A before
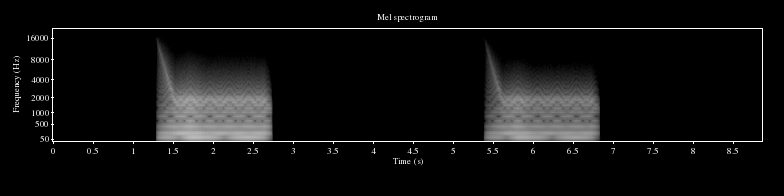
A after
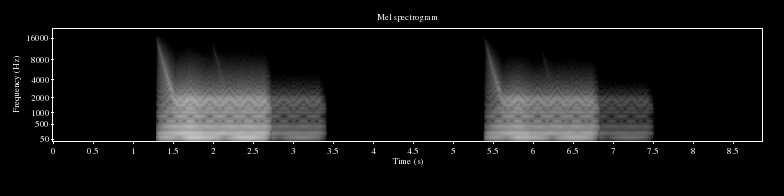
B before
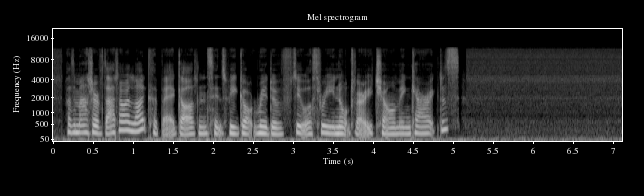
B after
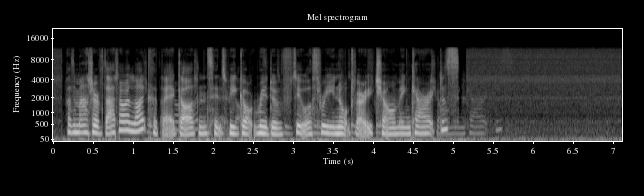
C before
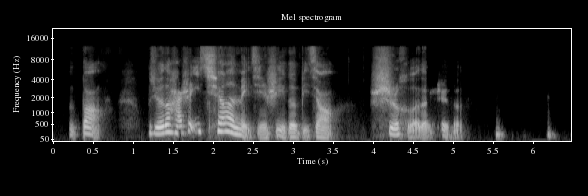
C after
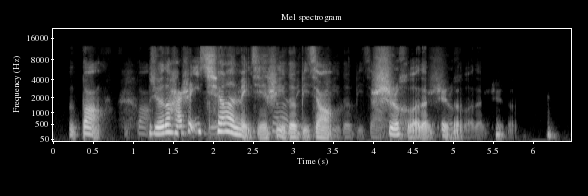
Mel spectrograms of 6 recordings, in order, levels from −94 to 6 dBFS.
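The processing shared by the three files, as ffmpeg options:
-af "aecho=1:1:681:0.075,volume=3dB"

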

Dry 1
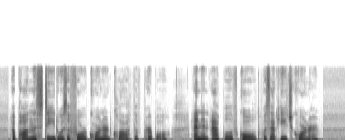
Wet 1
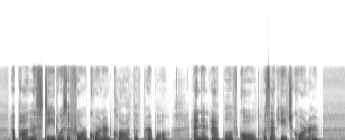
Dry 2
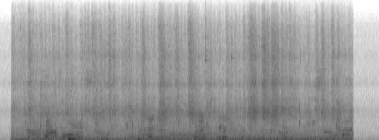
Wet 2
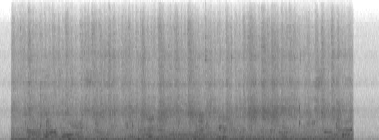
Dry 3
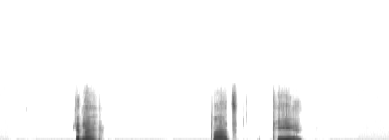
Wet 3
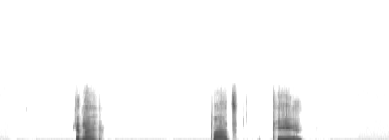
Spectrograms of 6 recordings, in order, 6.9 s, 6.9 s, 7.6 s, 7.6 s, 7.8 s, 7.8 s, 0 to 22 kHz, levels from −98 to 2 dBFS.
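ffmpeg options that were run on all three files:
-filter_complex "[0:a]acrossover=split=97|810|5000[a][b][c][d];[a]acompressor=threshold=-42dB:ratio=4[e];[b]acompressor=threshold=-33dB:ratio=4[f];[c]acompressor=threshold=-32dB:ratio=4[g];[d]acompressor=threshold=-39dB:ratio=4[h];[e][f][g][h]amix=inputs=4:normalize=0"

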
